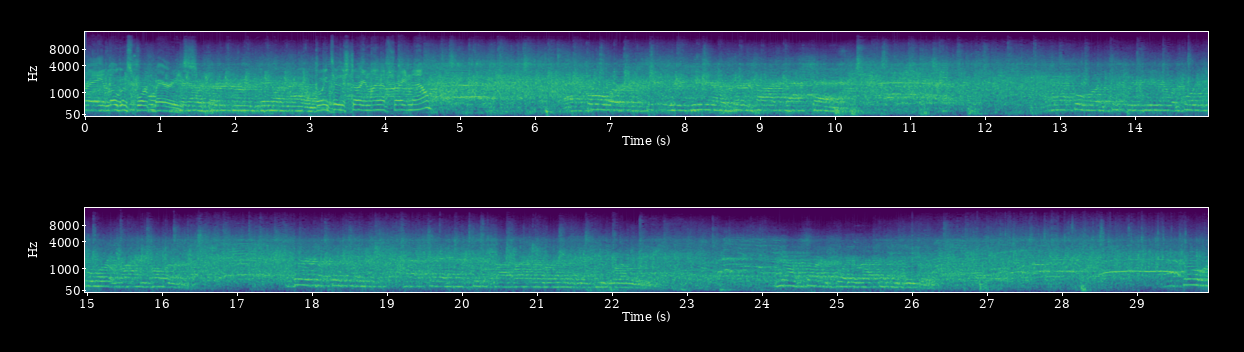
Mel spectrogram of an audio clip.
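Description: Pop music with a singer plays loudly over loudspeakers in a large echoing hall.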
